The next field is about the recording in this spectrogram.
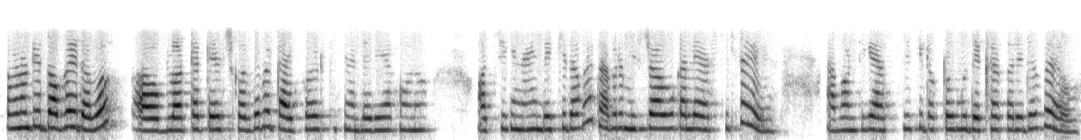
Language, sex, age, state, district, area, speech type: Odia, female, 18-30, Odisha, Bhadrak, rural, conversation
